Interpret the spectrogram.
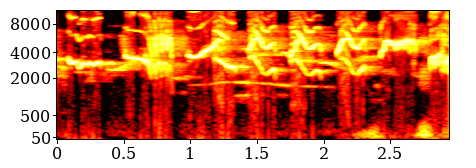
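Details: A loud Oriental magpie-robin song meant to set another magpie-robin singing: liquid rising and falling whistles run together in quick, warbling phrases, ending with faint low thuds.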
